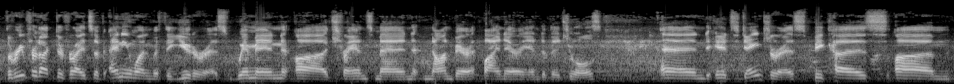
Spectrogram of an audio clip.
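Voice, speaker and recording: A young man explaining his views in halting, measured phrases in an outdoor street interview. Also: medium pitch, fairly even intonation. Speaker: student protester and interviewee. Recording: faint street noise behind.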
